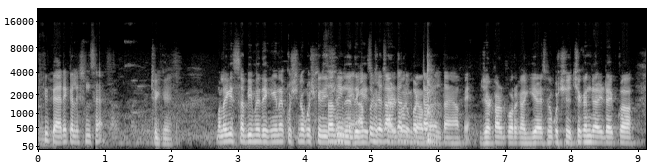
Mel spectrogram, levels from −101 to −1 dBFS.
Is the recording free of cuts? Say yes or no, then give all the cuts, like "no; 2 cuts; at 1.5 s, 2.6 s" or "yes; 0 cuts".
yes; 0 cuts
